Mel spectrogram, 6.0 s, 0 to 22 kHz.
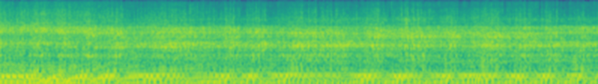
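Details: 1991 Stihl 018C chainsaw started on half choke for the season. A loud, buzzy two-stroke beat holds steady and picks up cleanly when revved; it starts and runs healthy.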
